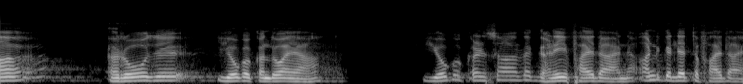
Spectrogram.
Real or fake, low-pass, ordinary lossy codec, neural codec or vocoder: real; none; none; none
